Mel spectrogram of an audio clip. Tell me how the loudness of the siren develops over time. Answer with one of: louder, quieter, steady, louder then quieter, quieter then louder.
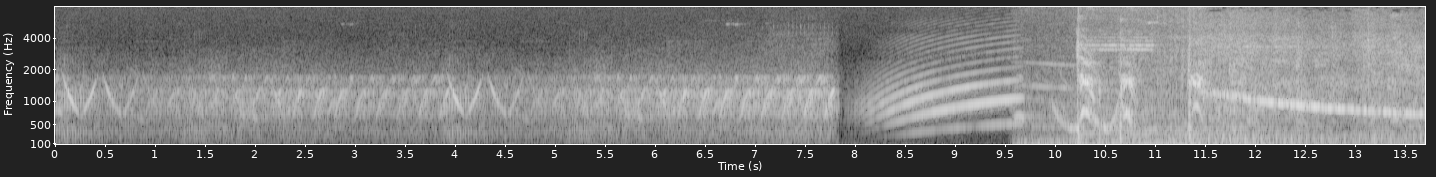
louder.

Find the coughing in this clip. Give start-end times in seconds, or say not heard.
10.2-11.6.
